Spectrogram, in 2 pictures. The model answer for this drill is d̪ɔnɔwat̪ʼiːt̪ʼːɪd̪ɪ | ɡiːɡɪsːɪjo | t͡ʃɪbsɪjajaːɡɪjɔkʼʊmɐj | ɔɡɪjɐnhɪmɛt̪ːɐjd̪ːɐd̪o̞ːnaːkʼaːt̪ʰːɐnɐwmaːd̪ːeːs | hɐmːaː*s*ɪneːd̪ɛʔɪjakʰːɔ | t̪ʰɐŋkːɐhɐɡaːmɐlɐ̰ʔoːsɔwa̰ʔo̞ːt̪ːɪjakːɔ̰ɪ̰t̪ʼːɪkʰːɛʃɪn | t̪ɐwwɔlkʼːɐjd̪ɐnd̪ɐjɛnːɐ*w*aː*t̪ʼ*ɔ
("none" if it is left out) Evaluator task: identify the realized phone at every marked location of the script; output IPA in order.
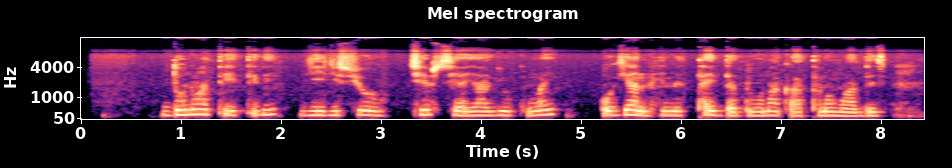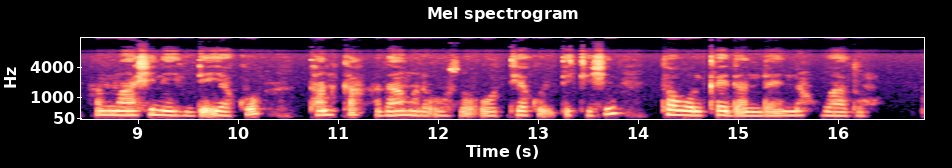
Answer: ʃ, w, t̪

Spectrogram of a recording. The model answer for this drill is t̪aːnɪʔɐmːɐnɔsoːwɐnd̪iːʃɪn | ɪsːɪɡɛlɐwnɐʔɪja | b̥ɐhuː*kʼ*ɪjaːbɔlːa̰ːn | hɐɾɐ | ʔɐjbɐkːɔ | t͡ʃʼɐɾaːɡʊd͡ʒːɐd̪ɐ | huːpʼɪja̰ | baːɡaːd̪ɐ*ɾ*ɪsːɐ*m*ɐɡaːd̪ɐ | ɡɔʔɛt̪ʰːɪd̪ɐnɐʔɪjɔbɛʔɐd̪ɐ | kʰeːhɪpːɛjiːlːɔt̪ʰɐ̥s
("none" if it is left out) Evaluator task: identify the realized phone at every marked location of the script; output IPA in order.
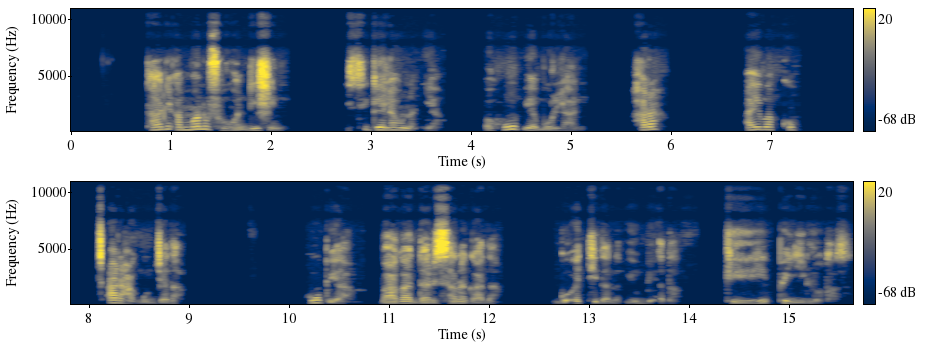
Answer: pʼ, ɾ, n

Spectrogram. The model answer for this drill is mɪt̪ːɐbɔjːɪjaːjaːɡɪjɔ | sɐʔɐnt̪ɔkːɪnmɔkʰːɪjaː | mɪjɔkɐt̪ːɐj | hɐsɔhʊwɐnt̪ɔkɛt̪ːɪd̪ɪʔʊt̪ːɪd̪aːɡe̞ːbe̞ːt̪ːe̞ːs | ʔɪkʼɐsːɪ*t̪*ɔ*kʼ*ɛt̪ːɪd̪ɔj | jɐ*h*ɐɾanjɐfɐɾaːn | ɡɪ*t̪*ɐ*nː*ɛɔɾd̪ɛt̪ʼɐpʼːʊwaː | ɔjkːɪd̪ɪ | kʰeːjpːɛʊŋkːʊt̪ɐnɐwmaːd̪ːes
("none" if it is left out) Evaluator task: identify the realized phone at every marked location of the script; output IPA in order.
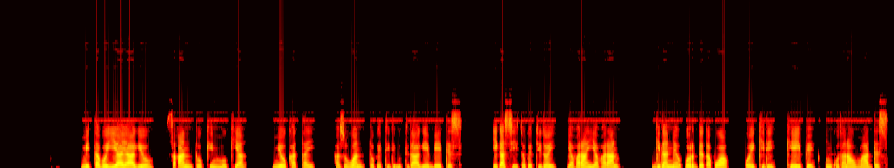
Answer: t̪, k, f, d̪, nː

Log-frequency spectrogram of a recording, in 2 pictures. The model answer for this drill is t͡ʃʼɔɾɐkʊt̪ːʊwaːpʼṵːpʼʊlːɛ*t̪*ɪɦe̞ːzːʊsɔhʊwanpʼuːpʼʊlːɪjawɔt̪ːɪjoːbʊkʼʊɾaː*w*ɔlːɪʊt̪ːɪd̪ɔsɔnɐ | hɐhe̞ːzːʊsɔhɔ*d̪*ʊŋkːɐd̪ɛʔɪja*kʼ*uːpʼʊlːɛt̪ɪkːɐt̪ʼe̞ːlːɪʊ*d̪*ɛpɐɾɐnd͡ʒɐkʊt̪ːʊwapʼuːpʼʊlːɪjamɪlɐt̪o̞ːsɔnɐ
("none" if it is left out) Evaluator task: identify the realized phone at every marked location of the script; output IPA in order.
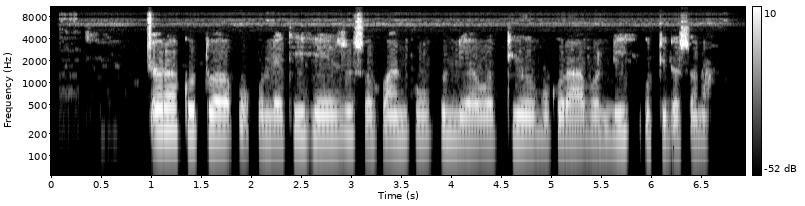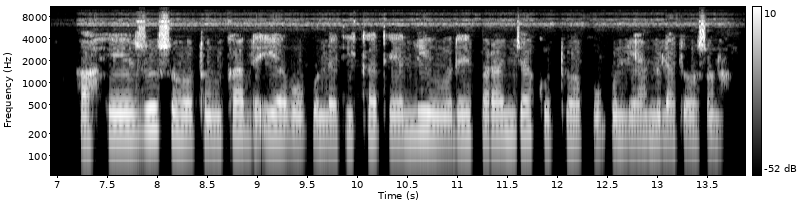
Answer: t̪, b, t̪, pʼ, d̪

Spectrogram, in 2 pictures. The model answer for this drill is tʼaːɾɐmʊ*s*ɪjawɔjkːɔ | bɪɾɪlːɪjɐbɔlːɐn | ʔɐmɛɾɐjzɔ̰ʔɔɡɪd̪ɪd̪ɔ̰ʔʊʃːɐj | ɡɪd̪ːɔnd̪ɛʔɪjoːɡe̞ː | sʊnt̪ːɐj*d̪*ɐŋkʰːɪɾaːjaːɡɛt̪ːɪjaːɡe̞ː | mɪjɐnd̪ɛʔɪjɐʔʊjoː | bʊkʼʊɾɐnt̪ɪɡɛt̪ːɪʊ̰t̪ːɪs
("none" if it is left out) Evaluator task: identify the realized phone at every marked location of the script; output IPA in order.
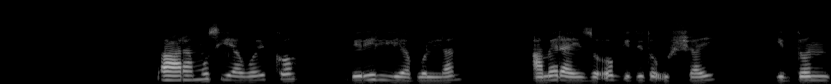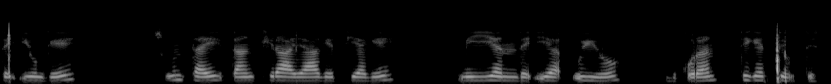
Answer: s, d̪

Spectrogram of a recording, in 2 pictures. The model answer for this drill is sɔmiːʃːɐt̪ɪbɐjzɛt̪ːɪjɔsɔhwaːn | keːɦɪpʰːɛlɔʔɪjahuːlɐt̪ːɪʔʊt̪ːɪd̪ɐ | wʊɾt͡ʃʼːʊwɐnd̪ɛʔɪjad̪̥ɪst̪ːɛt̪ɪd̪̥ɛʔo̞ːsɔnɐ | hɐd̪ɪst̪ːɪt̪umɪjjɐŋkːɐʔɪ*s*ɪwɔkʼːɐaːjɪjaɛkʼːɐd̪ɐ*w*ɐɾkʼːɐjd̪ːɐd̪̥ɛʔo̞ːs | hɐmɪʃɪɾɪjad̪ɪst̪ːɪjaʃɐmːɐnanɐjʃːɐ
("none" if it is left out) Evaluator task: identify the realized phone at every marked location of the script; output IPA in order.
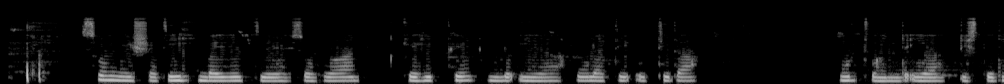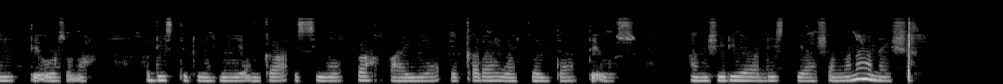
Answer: sː, w

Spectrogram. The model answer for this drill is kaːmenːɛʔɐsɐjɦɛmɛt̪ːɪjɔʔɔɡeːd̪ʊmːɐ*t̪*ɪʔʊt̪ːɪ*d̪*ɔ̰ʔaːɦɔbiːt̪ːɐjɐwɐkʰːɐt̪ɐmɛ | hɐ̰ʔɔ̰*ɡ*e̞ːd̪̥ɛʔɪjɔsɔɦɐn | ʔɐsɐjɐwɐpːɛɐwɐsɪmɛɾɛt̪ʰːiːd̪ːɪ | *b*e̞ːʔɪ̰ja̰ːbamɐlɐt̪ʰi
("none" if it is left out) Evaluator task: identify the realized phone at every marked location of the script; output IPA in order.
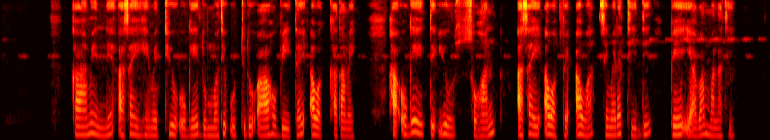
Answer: t̪, d̪, ɡ, p

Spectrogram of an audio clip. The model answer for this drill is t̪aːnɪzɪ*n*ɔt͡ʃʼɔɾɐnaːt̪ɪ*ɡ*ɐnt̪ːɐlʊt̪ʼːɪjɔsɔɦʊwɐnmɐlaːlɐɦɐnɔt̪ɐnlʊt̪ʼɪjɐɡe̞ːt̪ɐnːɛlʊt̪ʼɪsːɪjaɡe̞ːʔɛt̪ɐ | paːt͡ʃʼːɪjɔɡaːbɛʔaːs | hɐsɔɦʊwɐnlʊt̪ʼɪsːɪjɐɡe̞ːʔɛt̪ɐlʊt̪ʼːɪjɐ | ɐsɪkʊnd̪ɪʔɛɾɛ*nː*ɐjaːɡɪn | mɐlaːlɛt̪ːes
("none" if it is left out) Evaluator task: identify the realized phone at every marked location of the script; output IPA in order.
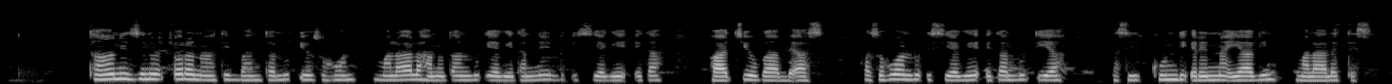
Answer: n, b, nː

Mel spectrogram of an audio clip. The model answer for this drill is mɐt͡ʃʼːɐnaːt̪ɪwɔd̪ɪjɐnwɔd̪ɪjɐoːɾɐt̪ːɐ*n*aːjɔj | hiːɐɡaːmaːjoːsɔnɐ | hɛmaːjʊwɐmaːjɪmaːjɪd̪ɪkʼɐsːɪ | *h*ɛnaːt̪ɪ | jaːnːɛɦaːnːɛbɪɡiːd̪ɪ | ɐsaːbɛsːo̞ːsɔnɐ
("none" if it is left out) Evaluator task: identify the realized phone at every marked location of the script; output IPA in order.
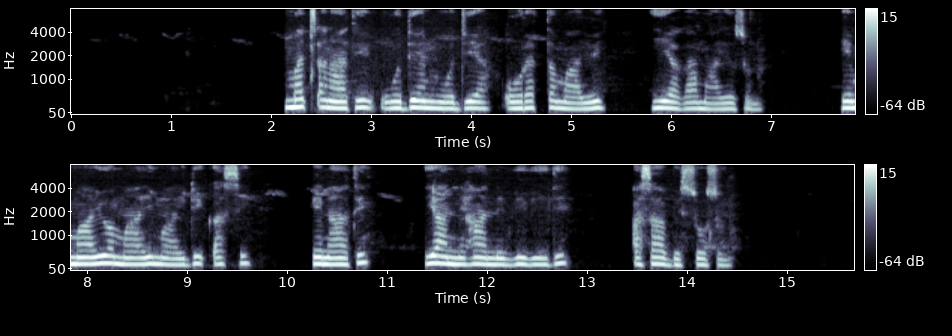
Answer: m, h

